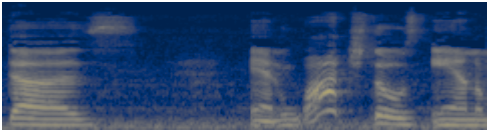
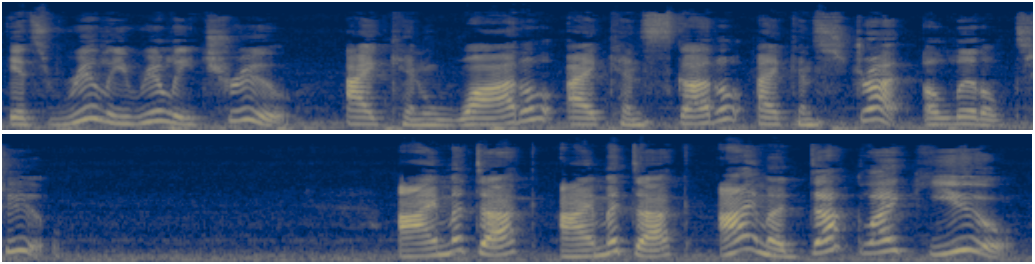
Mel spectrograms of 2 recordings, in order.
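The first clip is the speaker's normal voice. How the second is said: loud, higher, singsong boasting; stranger pleading; 3 semitones higher, 8 dB louder than usual. Acted. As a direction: show off every duck trick. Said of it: "says the stranger".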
